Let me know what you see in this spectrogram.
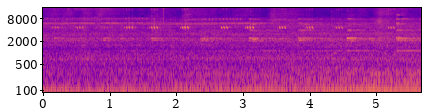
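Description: Low, steady rumble of an approaching Union Pacific freight train's diesel locomotives, with crickets chirping in regular pulses, two or three a second, and a second insect adding longer chirps from about two seconds in.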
